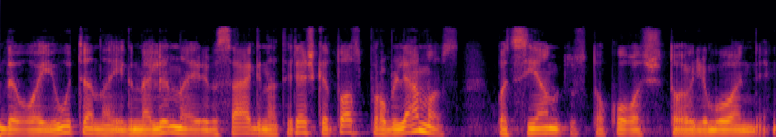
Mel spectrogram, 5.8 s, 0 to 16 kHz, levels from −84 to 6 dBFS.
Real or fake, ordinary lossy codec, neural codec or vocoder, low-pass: fake; AAC, 96 kbps; codec, 16 kHz, 2 kbps, FunCodec, trained on LibriTTS, 25 frames a second; 7.2 kHz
